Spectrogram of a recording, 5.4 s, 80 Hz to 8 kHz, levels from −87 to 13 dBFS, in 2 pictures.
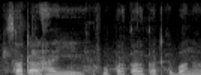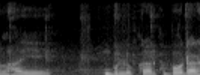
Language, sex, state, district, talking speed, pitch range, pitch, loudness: Bajjika, male, Bihar, Vaishali, 135 wpm, 135-145 Hz, 140 Hz, -29 LUFS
